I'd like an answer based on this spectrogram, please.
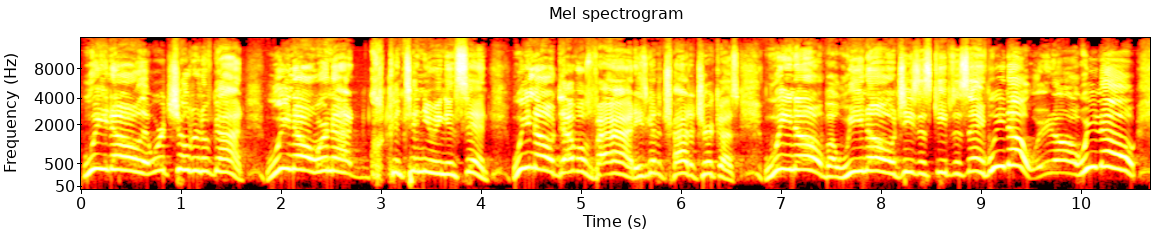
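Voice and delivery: high, eager, breathless listing; John excitedly writing his letter. Retold or imitated. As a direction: gush each we know with delight. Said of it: "And he's all excited".

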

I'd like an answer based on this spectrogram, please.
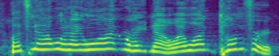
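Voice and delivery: high-pitched imitation of an upset child; protesting child. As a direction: insist like a child demanding comfort. Exasperated child protests to dad.

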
